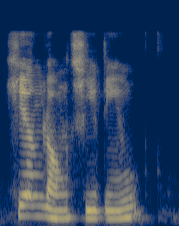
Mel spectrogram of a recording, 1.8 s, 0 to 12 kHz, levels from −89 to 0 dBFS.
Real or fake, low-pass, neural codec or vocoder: fake; 7.2 kHz; codec, 16 kHz, 4 kbps, X-Codec, HuBERT features, trained on general audio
